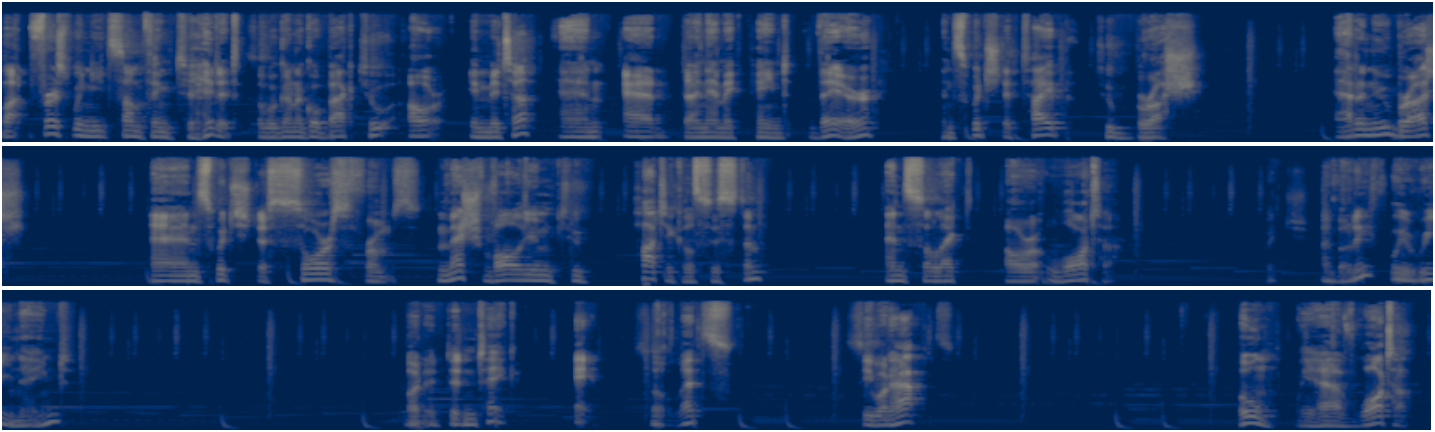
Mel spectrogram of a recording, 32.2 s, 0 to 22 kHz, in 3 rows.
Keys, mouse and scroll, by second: 0.1 shift+middle click, 0.6 middle click, 1.8-2.7 scroll up 3, 3.0 click, 4.1 shift+middle click, 5.2 click, 6.6-8.7 drag, 9.9 click, 14.0-15.6 drag, 16.9-18.3 drag, 20.7 click, 22.1-24.2 drag, 27.0 click, 28.5 shift+middle click, 29.9 shift+middle click, 30.2 middle click, 30.7 shift+middle click.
